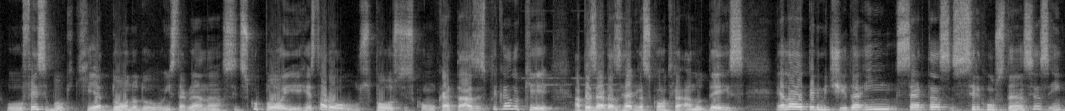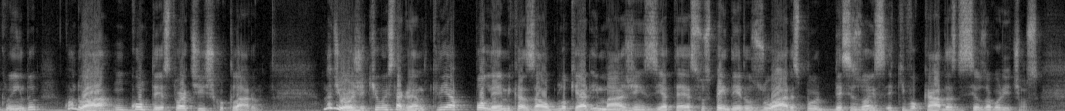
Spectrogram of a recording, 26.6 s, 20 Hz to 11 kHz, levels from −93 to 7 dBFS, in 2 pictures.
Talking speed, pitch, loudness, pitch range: 135 wpm, 145 Hz, -18 LUFS, 120-185 Hz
